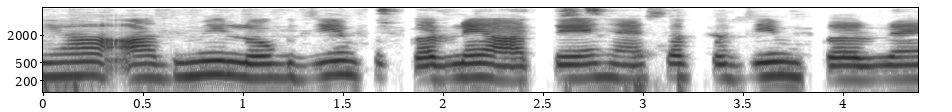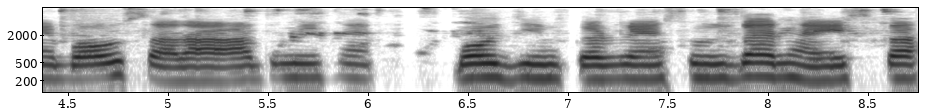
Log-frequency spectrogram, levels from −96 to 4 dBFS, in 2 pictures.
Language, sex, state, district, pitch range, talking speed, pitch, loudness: Hindi, female, Chhattisgarh, Korba, 220-245 Hz, 165 wpm, 235 Hz, -17 LUFS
